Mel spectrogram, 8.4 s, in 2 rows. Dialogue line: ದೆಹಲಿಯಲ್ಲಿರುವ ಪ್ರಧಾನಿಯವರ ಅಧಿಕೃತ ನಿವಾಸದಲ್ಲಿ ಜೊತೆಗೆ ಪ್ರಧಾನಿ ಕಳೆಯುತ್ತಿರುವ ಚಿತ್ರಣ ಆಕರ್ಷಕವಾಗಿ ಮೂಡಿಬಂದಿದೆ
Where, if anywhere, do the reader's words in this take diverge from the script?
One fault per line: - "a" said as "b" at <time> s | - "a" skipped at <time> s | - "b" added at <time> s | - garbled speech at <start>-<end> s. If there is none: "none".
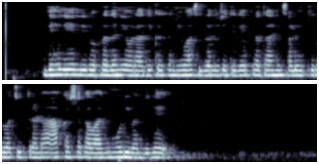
none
